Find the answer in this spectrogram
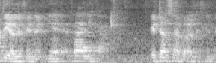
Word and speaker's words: ذلك: But I'll put the alif there just to show you how it's pronounced. Okay. Oh, but it ذلك. doesn't have the alif in it. Yeah, ذلك.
